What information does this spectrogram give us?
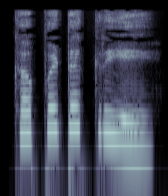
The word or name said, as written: ಕಪಟಕ್ರಿಯೆ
